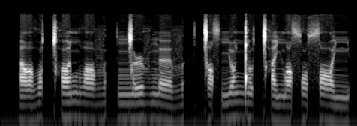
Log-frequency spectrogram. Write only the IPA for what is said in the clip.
aðˤo ǀʰɒɲðˤav | ŋ͡ǀə˞vŋɜv | ǀasˤɲoŋ͡ǃo ǀʰaɲɐsˤu sˤə˞ɲ

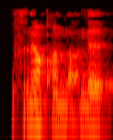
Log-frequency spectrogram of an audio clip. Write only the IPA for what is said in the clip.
frɛ̃qʼẽ na̰ŋɛ

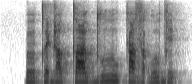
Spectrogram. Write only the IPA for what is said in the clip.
ɵt̪ɜɖɜl tˤɜl dul ukɛzˤɪ ɡudɪ

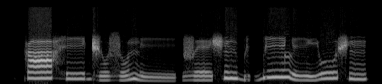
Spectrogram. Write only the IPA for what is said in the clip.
kaː˦ hiː˦d͡ʒu˨ zu˨˦niː˨ | veː˨ʃĩ˦ ɡ͡bi˨ɡ͡biː˦liː˨juː˦ ʃĩ˦

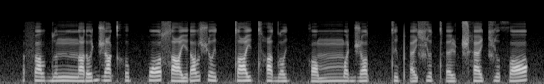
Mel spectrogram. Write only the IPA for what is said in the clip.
fælˠdunːɑɾʊ d͡ʒɑkʰʊpːɔ sɑj ɾɛlˠʃʊi̯tːɑj tʰɑdɔi̯kːɒ mːɒd͡ʒɒ tːipʼæɕʊ tʼɛjʈ͡ʂʰæ t͡ɕuθɒ

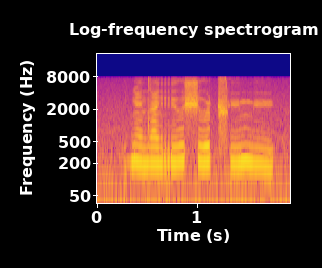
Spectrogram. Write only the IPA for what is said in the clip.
ɠẽdæ̃rʲɯ ʃɯ ʈ͡ʂʰy my

